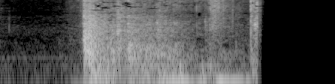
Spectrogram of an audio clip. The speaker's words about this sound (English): and it has our favorite door slamming.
